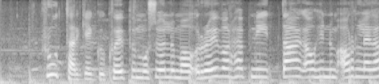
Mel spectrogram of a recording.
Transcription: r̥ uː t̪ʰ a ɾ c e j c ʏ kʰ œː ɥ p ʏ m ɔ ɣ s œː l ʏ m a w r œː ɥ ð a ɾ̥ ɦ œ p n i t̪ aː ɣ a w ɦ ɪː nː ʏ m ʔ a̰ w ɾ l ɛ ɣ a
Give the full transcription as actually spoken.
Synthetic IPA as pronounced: r̥ uː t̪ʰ a ɾ c e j k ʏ kʰ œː ɥ p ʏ m ɔ ɣ s œː l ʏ m a w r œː ɥ v a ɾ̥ ɦ œ p n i t̪ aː ɣ a w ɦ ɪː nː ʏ m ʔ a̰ w ɾ l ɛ ɣ a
